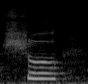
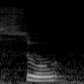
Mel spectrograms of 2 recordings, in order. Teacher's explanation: posit a contrast between an apical s and a laminal s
